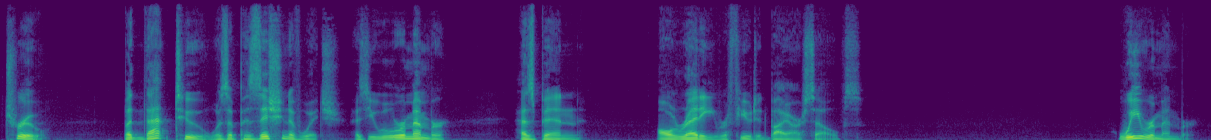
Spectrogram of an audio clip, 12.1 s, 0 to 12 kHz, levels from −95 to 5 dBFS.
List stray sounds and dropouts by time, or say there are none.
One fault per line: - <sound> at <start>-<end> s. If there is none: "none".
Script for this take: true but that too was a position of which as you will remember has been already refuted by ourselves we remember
none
